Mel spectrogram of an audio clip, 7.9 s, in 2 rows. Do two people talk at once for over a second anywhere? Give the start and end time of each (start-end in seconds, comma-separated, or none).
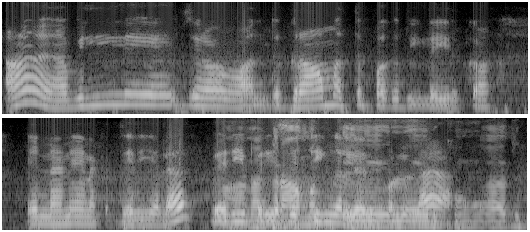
5.6-7.1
